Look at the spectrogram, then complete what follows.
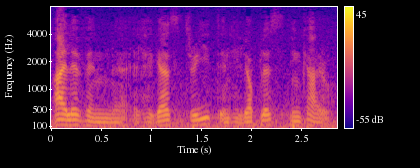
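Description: A man in his twenties from Egypt with an Egyptian accent and Arabic as his first language, reading a set passage and then talking about himself with many fillers and repeated words. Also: fast talker. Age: 20s. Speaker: dialect archive speaker. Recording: dull recording with loud background rumble.

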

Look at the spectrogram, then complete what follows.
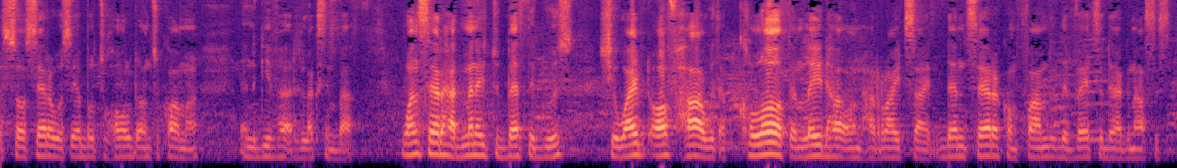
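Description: Somali-accented man, hesitant and mellow. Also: mid-range voice, rough recording. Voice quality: hesitant, with frequent restarts and repeated words. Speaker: accent archive speaker. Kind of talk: reading a passage aloud, then unscripted talk.

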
